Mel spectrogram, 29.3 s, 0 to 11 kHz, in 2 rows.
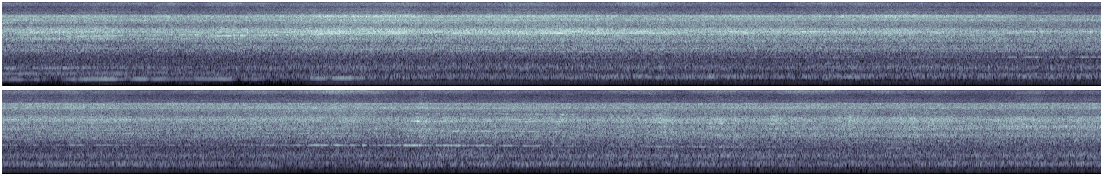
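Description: Boeing 777-300ER's GE90-115B turbofan engines running during pushback: a steady whine over a rushing hiss, with a low hum settling in about four seconds in.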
